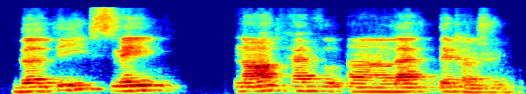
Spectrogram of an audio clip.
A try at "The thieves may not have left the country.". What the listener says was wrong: You are still reading separately. You are separating the words. Connect them.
